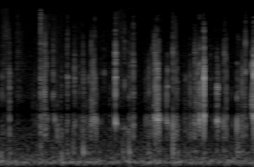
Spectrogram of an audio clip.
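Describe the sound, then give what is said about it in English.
Faint, clicky mouth noises: many small, sharp wet clicks and smacks scattered irregularly over a couple of seconds, with no talk. “Why does my mouth get so clicky? It's literally the last thing in the world you want on a podcast is somebody's mouth noises.”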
